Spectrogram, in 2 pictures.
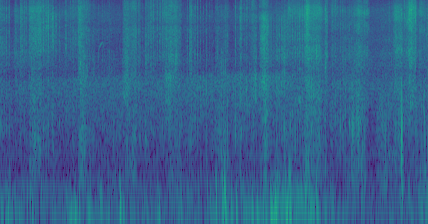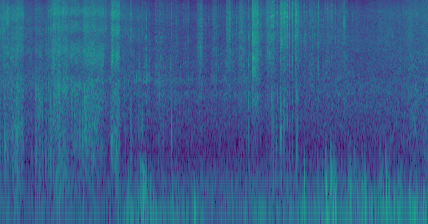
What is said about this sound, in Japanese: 階段を降りて河川敷に降りてきましたね静かですね土曜日の朝ねとても静かです雪の上を歩く音と川の流れの音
